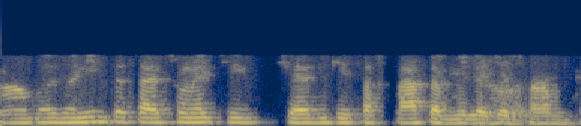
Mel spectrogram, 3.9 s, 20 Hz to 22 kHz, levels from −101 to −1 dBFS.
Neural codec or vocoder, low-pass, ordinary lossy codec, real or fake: none; 3.6 kHz; none; real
